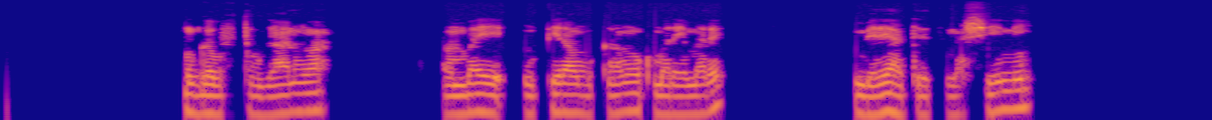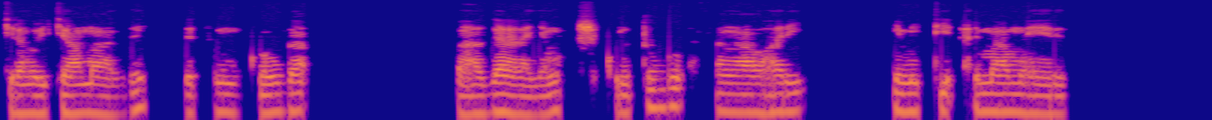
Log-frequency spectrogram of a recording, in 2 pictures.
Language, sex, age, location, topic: Kinyarwanda, male, 18-24, Huye, health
